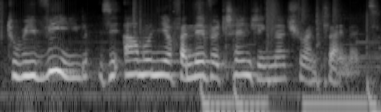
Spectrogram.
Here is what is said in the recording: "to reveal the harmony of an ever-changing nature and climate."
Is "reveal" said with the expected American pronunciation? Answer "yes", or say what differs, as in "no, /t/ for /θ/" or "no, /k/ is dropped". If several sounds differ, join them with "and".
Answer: yes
